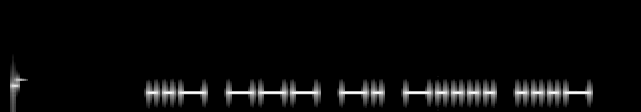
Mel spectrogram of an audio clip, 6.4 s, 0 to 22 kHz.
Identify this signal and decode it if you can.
Morse code, heard as a keyed tone, about 15 wpm, 700 Hz. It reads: UON6V
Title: Code Groups - 5 Letter:Numbers - 15wpm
